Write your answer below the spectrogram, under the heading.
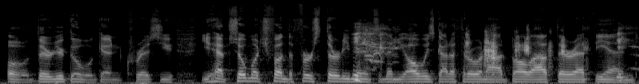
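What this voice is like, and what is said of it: Imitates another person's voice, East Coast accent. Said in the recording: “I almost did an East Coast accent. Hold on, I'm trying to assume my Ty Tucker impersonation.”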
